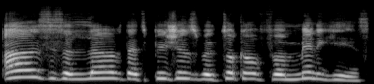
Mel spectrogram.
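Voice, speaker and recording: A woman's voice: sits high, unhurried, fairly bright tone, voice pushed up. A woman voicing an amorous, theatrical male pigeon from a children's storybook, with a French accent and flowery, grand romantic speech. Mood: ardent wooing. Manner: florid, grandly romantic, easily distracted.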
